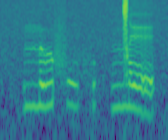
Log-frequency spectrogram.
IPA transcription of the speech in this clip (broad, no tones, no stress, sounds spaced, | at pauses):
n ɯ f o̤ xʷ | ŋ͡ǀ e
